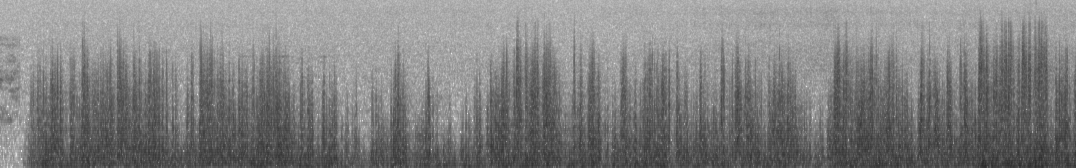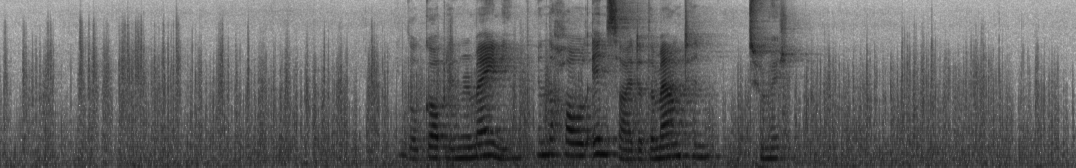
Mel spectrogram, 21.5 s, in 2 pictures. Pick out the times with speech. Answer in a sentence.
You can hear the speech from 14.8 to 18.6 s.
